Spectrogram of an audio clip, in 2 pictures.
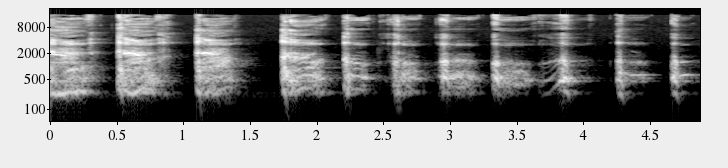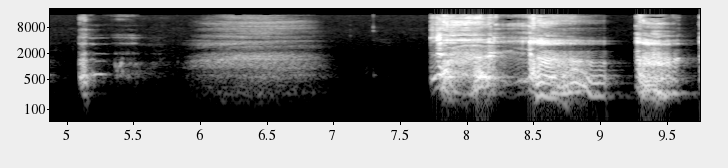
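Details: Adult female orthopedic surgeon recovering at home from COVID-19 doing a phlegm-clearing exercise: a run of about a dozen short forceful coughs, a slow breath in, then several more coughs, a productive cough for airway clearance.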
